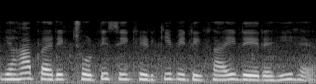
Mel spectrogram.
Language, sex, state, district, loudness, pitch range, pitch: Hindi, female, Chhattisgarh, Bastar, -14 LUFS, 215-240 Hz, 230 Hz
